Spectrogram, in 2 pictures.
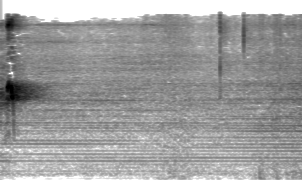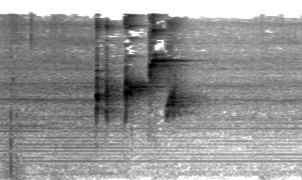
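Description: A ciblek, a small songbird, chirping: one sharp chirp at the start, then a quick run of several loud chirps about four seconds in.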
